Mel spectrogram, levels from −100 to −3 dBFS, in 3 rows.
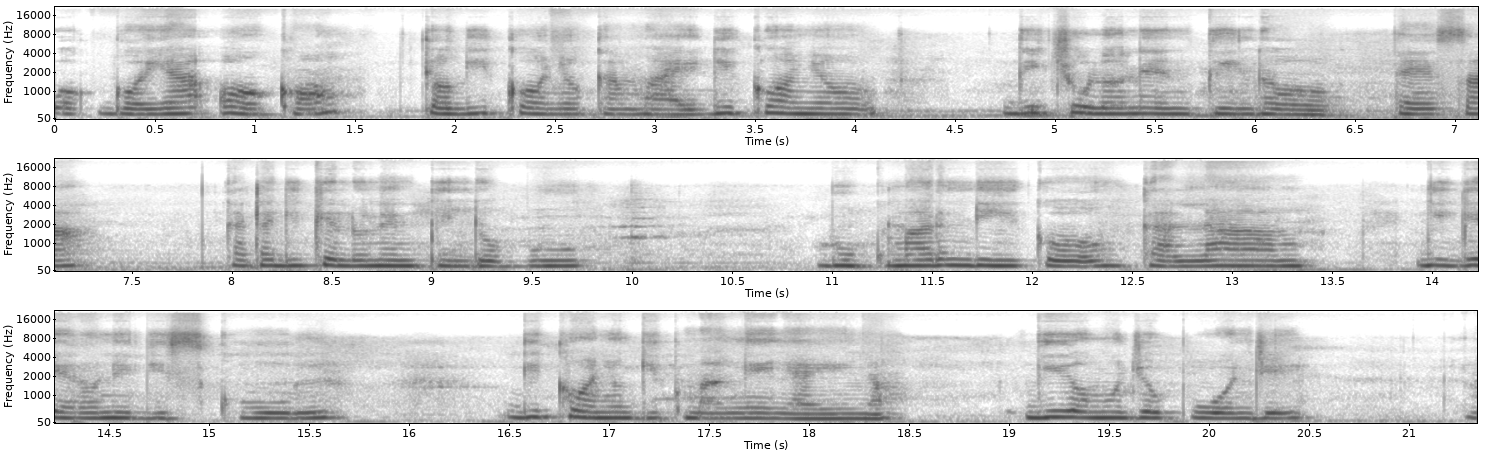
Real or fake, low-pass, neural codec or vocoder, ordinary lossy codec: fake; none; codec, 44.1 kHz, 2.6 kbps, SNAC; none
